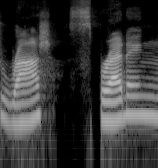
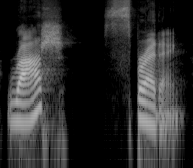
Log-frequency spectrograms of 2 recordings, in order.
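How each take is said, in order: First: There is only a tiny pause between the words. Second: There is a clear pause between the words. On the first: "I want to get it as small as I can" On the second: "I'm going to fully pronounce rash and then I will say spreading"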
